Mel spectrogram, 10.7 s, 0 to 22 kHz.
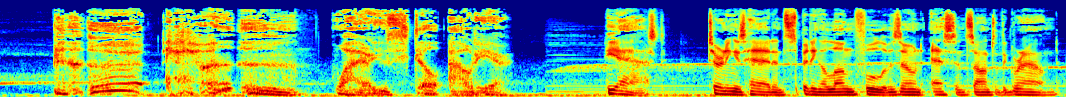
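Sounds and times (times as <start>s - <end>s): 
faint hum: 0.0s - 10.6s
man clearing his throat loudly: 0.6s - 3.0s
speech: 0.6s - 5.2s, 6.0s - 10.6s.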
